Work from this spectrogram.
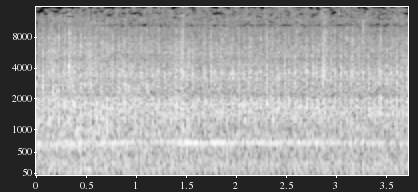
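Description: Rusty old tractor plowing snow, its engine running in a steady loud rumbling drone close by, with no voices.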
